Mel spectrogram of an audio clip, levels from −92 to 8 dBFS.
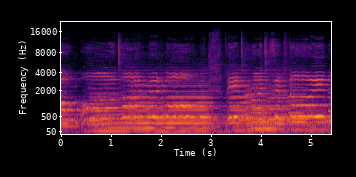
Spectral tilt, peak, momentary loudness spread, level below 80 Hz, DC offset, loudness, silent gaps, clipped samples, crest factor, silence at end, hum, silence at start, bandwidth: -5.5 dB/octave; -6 dBFS; 9 LU; -44 dBFS; under 0.1%; -23 LUFS; none; under 0.1%; 16 dB; 0 s; none; 0 s; 13.5 kHz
